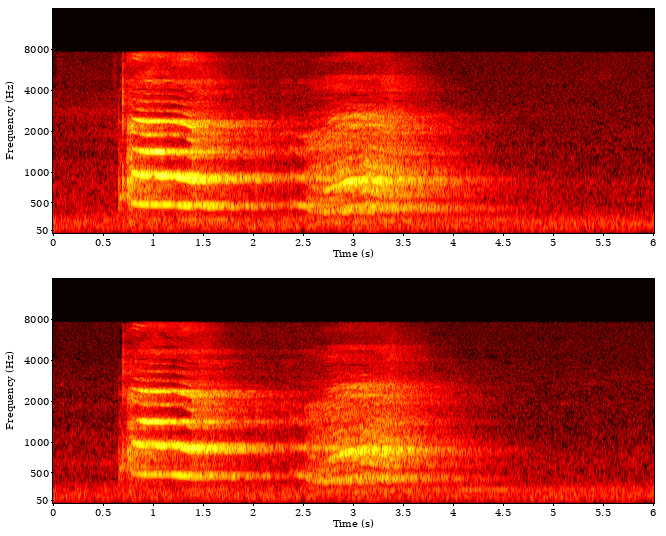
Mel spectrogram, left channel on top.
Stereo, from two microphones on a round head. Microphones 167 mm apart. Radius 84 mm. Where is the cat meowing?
30° left (ahead or behind), 0.9 m; by 3.7 s 15° left (ahead or behind), 3 m.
